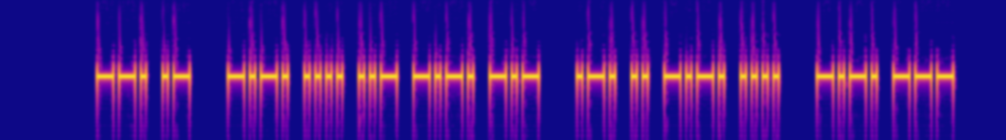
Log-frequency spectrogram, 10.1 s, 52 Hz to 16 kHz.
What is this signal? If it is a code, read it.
Morse code, heard as a keyed tone, about 22 wpm, 700 Hz. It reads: GA CHUCK RICH CO
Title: K1USN SST QSO Practice - 22wpm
